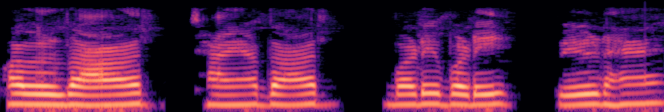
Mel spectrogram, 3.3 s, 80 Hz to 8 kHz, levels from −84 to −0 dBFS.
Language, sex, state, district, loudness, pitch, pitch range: Hindi, female, Chhattisgarh, Balrampur, -17 LUFS, 225 Hz, 220-230 Hz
